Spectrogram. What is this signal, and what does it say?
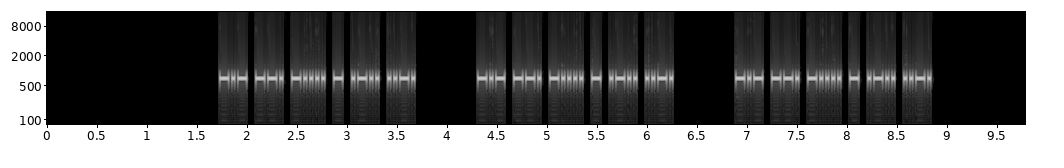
Morse code, heard as a keyed tone, about 40 wpm, 700 Hz. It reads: KG6TLF KG6TLF KG6TLF
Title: USA Call Signs - 6 Characters - Repeated 3x - 40wpm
